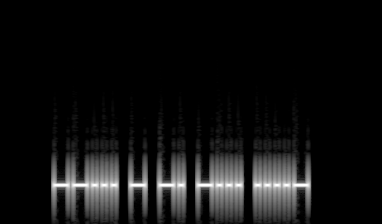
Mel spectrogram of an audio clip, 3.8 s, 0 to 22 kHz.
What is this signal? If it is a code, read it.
Morse code, heard as a keyed tone, about 25 wpm, 700 Hz. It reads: 7TNB4
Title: Code Groups - 5 Letter:Numbers - 25wpm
